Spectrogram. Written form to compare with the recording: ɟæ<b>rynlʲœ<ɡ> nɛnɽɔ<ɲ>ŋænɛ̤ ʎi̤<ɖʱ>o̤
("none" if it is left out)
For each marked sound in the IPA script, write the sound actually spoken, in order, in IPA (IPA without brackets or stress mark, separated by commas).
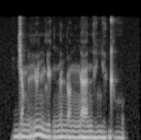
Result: m, ɡ, n, ɖʱ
